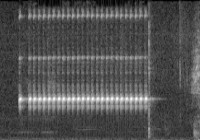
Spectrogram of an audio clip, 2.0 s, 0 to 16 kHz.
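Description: Soldering station's beeper sounding a rapid run of high beeps for about a second and a half, as the iron's temperature setting is stepped up from a too-low 280 °C toward 360 °C.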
